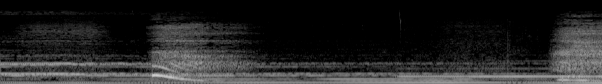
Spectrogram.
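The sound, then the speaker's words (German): Breathy sighs during a guided breathing exercise, a deep breath in and out over a soft, steady tonal backdrop. One clear airy breath is followed by a quiet stretch, then a second breath begins near the end. “Dann atme auch hier nochmal tief ein und aus.”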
